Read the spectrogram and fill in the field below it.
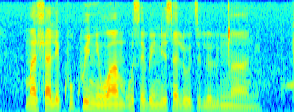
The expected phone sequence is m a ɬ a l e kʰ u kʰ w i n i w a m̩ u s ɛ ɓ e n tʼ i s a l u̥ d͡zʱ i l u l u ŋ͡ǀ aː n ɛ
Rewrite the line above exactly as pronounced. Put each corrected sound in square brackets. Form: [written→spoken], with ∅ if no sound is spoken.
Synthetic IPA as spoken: m a ɬ a l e kʰ u kʰ w i n i w a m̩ u s ɛ ɓ e n tʼ i s a l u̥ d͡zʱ i l [u→o] l u ŋ͡ǀ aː n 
